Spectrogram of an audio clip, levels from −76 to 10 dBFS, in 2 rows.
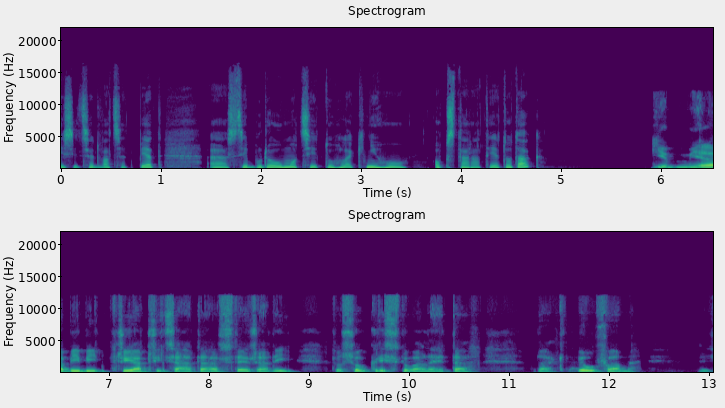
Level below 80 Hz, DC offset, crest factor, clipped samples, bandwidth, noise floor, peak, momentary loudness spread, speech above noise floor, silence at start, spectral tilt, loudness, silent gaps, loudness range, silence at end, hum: -60 dBFS; under 0.1%; 20 dB; under 0.1%; 15.5 kHz; -83 dBFS; -2 dBFS; 13 LU; 63 dB; 0 s; -5.5 dB/octave; -20 LUFS; none; 5 LU; 0 s; none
